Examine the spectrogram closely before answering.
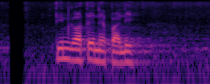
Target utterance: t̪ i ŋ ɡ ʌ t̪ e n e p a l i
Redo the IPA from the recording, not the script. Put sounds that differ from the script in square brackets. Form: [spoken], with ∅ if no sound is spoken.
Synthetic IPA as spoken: t̪ i [n] ɡ ʌ t̪ e n e p a l i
